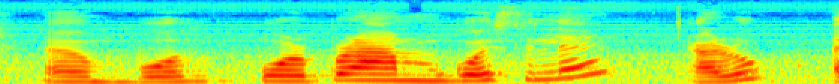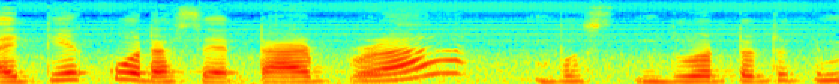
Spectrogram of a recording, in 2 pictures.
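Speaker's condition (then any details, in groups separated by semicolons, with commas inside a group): No condition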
